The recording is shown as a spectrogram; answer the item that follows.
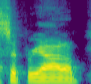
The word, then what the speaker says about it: Cipriano: And then letterer Sal Cipriano. Did I pronounce that correctly? – You did. You got it.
